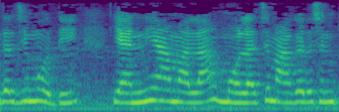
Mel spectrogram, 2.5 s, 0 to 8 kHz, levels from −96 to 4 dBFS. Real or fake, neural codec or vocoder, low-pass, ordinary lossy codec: real; none; 7.2 kHz; none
